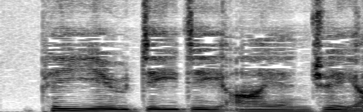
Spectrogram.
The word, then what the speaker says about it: pudding: It takes some that word pudding. I find difficult to pronounce because I want to say. Pudding, but the correct English pronunciation is pudding. Pudding, that's it. Pudding. And it's very difficult for me to say that because I'm used to saying pudding.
